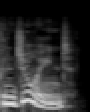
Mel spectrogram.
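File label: "conjoined", British English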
